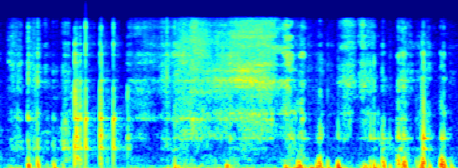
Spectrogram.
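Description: A flat, light wooden Spätzle board with engraved lettering, solid and held upright, is tapped with fingertips, giving a string of short, dull knocks. Around the middle the taps give way to a soft, bright scraping rustle before the tapping resumes, the knocks deep-toned with almost no ring.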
